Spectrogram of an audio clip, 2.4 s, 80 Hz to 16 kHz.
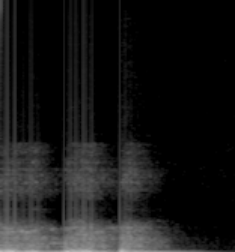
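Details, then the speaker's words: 2017 Toyota Fielder Hybrid, engine temperature light, AC inverter load malfunction: radiator fan commanded on by scan tool, starts after a tap, wobbling, low hum surging then winding down, much louder than before; faulty cooling fan motor, failing brushes. "And it sounds much louder than before. So that let me know that we do have a faulty fan."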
